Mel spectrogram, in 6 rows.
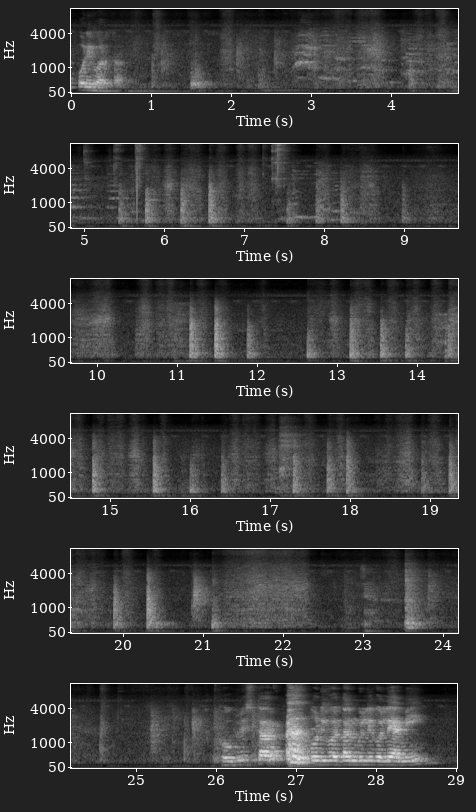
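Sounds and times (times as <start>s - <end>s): chalk scratching on blackboard: 1.0s - 22.4s.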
